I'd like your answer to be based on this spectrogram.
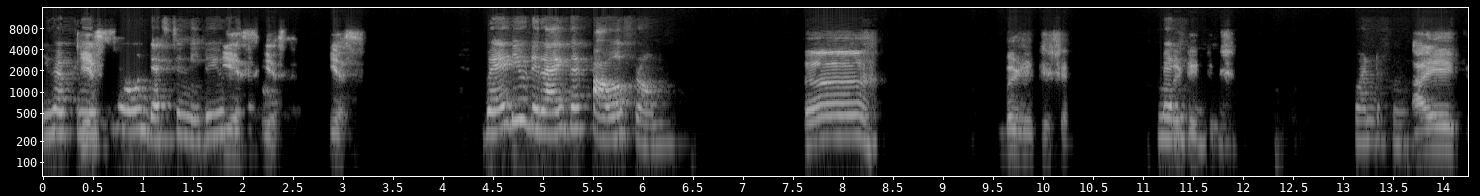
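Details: Adult man with aphasia after a haemorrhagic (burst) stroke that hit his speech centre; he was told he would never speak again; he relearned speech through years of speech therapy, and aphasia persists.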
